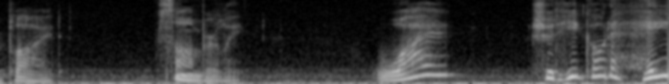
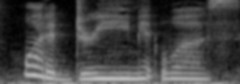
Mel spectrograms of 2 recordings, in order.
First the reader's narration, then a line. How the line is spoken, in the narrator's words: Kissman sighed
